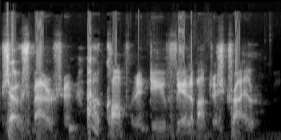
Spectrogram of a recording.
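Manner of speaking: very low, deep, loud, projected interviewer voice. Voicing a made-up scene, asking Spider-Man about the trial: Falcon voice. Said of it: "imitating that Falcon's here talking to him".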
